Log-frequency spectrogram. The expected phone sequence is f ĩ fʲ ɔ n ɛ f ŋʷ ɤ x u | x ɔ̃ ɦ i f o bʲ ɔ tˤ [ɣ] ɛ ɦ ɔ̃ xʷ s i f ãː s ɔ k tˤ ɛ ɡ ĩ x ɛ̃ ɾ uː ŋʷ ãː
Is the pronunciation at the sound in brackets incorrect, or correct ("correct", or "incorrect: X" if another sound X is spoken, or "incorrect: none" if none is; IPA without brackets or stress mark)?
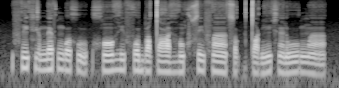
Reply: incorrect: ʕ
